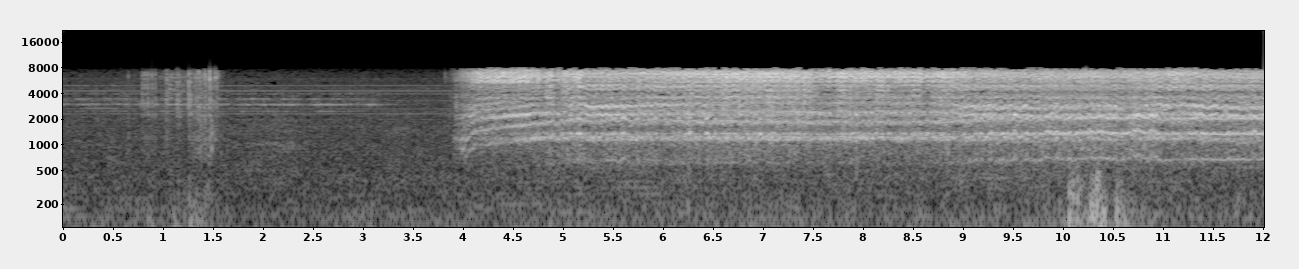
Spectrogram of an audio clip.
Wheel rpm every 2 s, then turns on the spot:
0, 10, 130, 160, 160, 160.
none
